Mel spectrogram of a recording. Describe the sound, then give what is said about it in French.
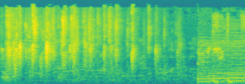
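Audience applause, a dense crackling wash of many hands clapping for about three seconds that cuts off abruptly as tonal music begins. “une main d'applaudissement général pour Alex Larocque, Steph Mallette et Brad Clunet.”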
